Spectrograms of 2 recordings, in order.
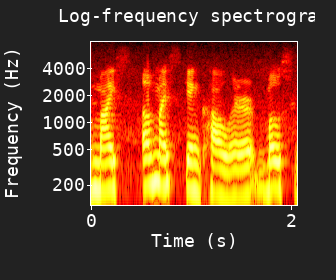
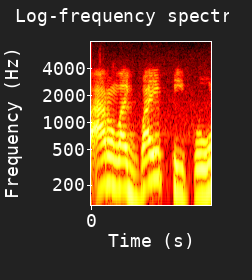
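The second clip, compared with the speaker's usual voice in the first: ordinary delivery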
